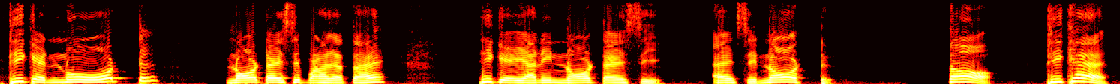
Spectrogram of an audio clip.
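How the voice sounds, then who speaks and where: Patient woman teacher spelling words slowly. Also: high-pitched, darkish tone, no echo, studio quality. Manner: spells letters out, then repeats each word slowly; patient, repetitive, asks and answers own questions. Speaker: English teacher. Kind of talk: beginner reading lesson.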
